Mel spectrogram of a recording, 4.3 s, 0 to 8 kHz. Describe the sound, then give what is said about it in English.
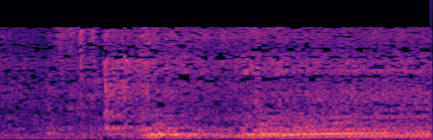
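A modified car engine built up from salvage cars, with Mallory ignition, milled heads, twin Wakefields and 120 horsepower, cranks and catches about a second in, then settles into a loud, steady low rumble that swells as it's revved, with a throaty, uneven idle underneath. “Here, let me start it up for you.”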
